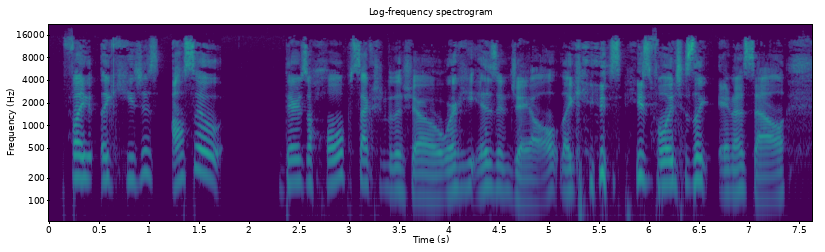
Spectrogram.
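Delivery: normal talking voice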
